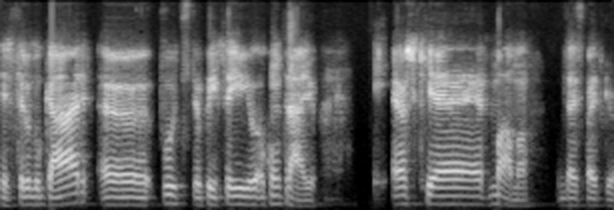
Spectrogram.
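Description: The man's voice sits at a medium pitch with fairly even intonation. He speaks very slowly. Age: 30s. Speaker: psychologist and music collector, fan guest. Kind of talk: casual chat.

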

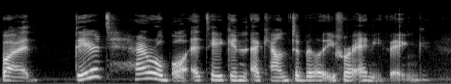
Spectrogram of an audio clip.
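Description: With very wide pitch swings, vocal fry and a bright, sharp tone, a woman talks at a moderate pace. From Nigeria. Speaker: writer and podcaster. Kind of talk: casual chat. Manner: composed, podcast-like delivery.

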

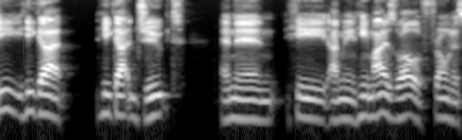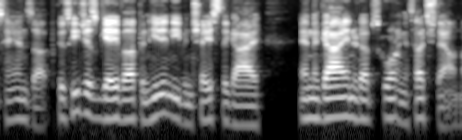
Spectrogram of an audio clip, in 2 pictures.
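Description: This man talks at a fairly quick pace in an American accent, with an unremarkable speaking voice. The recording is very clean, with a silent background. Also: medium pitch for a man, fairly even intonation. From North Carolina. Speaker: sports podcast host. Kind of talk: casual chat.

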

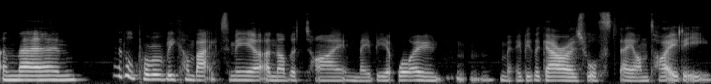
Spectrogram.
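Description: A woman speaks at medium pitch and a fairly slow pace. Her intonation is monotone and flat. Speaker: ADHD coach. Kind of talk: casual interview conversation.

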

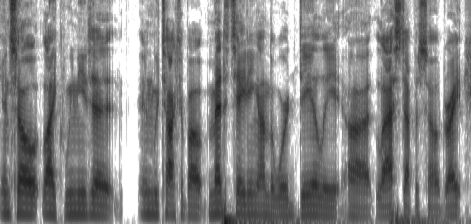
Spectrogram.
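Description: A man talks at a moderate pace. His intonation stays flat and monotone. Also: medium pitch for a man. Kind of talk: casual chat. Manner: loud when arguing. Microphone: talks very close to the mic.

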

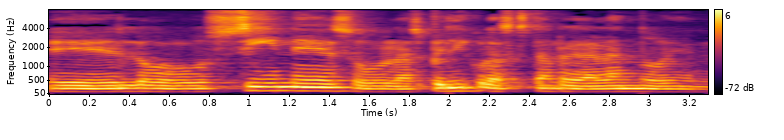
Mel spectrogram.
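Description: Background noise is noticeable and room echo is audible. A man talks at a medium speed. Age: 20s. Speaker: podcast co-host. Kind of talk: casual chat.

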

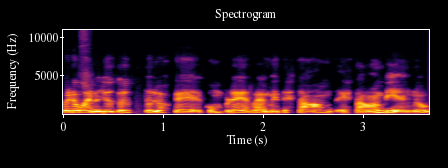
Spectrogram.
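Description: Speaking at a fairly slow pace, a woman uses a plain, everyday voice at medium pitch with lively intonation. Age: 30s. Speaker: essential oils distributor. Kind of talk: casual chat.

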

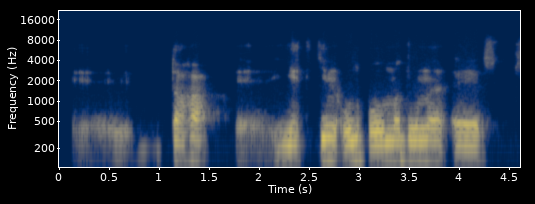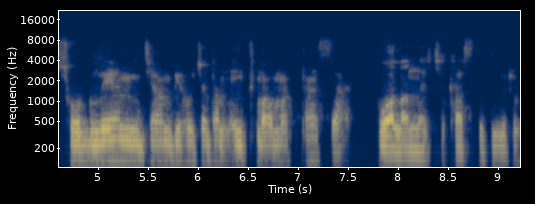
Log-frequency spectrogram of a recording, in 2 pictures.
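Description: With a dry, close sound and no echo, a man speaks at a medium pitch in a dark, mellow tone. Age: 20s. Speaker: photographer. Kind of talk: online interview. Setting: video call.

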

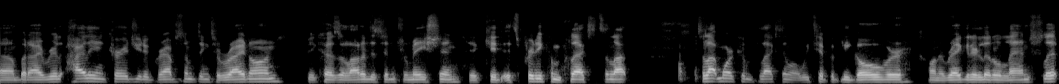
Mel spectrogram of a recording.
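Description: Flat, monotone speech comes at a very fast pace with a dry, close sound and no echo. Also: man, medium pitch for a man. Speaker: podcast host. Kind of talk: show introduction. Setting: video call.

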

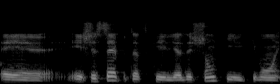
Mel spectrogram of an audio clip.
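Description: The sound is dry and close, with no echo. A man is speaking. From Denmark. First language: Danish (speaking French). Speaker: student sailor. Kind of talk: interview. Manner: halting.

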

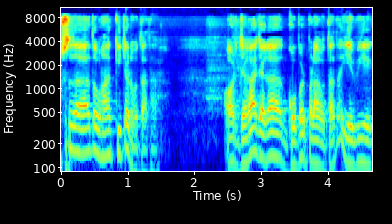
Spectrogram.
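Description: A man's dark, mellow tone with lively intonation. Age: 50s. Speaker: podcast host. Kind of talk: nostalgic monologue. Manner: casual, conversational.

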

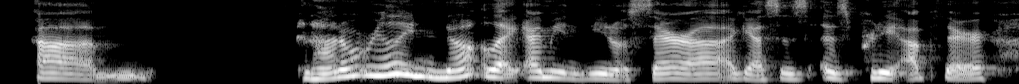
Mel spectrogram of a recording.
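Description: Vocal fry marks this voice, which moves at a moderate pace with lively intonation. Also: woman. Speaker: entertainment lawyer. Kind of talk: casual chat.

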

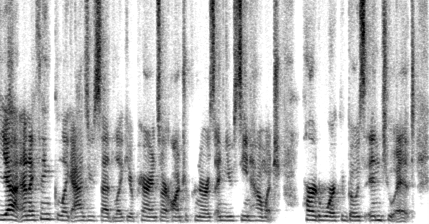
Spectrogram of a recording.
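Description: A woman speaks at a fairly quick pace in an unremarkable speaking voice, her medium pitch held to a fairly even intonation. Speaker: podcast host and business coach. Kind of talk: casual interview.

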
